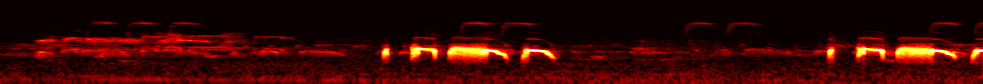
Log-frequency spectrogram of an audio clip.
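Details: Spotted dove used as a decoy bird cooing loudly: a short hoarse lead note, then a strong drawn-out coo with a clipped end, repeated twice, with softer chirps from other birds between.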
